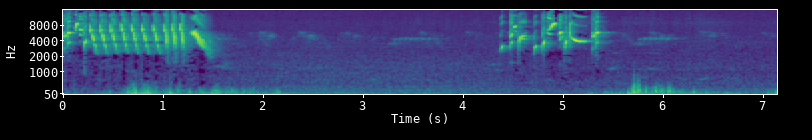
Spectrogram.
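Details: European goldfinch singing on a balcony: a high, rapid buzzy trill of repeated notes lasting about a second, then a pause and a burst of twittering, tinkling notes; low thumping noises underneath.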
